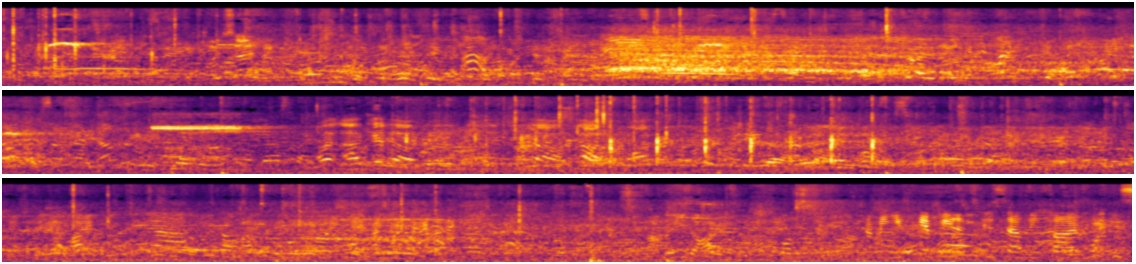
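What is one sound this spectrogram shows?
A crowd of young men and women chatters outdoors close by.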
